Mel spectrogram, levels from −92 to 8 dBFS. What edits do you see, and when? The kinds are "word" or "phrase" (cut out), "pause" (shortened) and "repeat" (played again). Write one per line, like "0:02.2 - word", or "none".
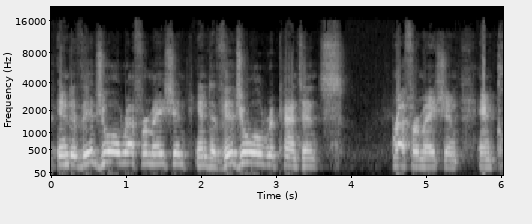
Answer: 0:01.9 - pause
0:04.5 - phrase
